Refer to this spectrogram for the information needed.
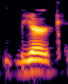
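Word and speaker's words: Björk: And first of all, it actually should be pronounced Bjork again because it's Bjork? The O with the two.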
